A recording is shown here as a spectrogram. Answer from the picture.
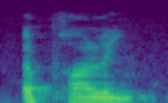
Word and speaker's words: appalling: syllables yet okay so you're right about the pronunciation and about the it having three syllables but you're not right about which syllable is stressed so i'm going to give you three examples of this word being stressed on different syllables the way you said it is that the first syllable was stressed meaning it would be uplink uplink uplink but that's not really correct and it's not how you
